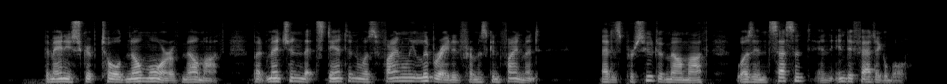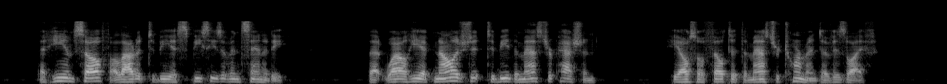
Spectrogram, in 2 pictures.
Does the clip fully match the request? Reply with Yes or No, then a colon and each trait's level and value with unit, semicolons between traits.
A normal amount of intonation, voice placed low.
Yes: average, 4.1 semitones; low, 130 Hz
